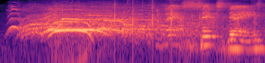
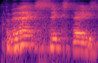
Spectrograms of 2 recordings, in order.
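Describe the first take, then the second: First: Very slow, much higher, long sung-out words; hammed-up, slow, high proclamation; drawn-out falsetto. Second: Said in the usual way. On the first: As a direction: stretch every word up high like an opera cry. Comic dramatic repeat of line.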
